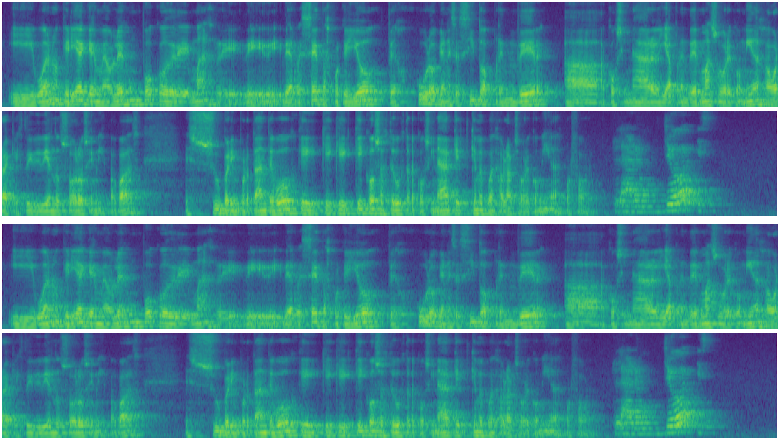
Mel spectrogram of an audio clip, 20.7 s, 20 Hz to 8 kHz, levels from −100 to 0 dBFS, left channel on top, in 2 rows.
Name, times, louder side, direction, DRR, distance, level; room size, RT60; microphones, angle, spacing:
voice 1, 0.1-18.2, left 1 dB, 30° left, 0.6 m, -23 dB
voice 2, 18.5-19.8, right 1 dB, 20° right, 0.9 m, -26 dB
7.8 x 3.6 x 4.8 m
head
